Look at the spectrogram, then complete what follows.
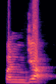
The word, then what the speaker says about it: पंजा: पंजा, यहाँ पर न्या जो है वो आधा उच्चारण ले रहा है, क्योंकि ज जो है वो च वर्ग का है, इसे हम पढ़ेंगे पंजा।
